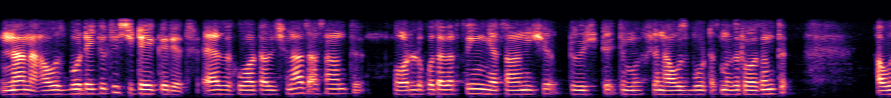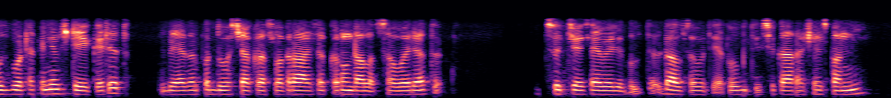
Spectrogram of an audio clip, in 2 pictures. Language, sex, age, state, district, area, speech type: Kashmiri, male, 18-30, Jammu and Kashmir, Pulwama, urban, conversation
